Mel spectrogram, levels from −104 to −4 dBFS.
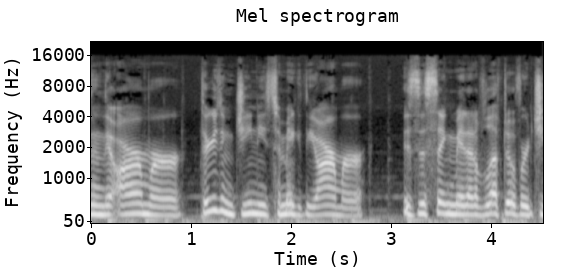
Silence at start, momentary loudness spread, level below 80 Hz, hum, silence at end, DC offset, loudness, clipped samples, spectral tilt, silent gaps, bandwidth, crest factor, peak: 0 s; 7 LU; -36 dBFS; none; 0 s; under 0.1%; -18 LUFS; under 0.1%; -4 dB/octave; none; 16 kHz; 14 dB; -4 dBFS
